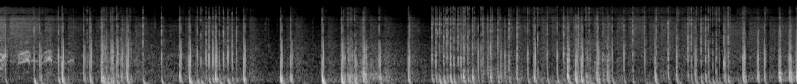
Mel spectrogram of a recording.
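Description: Fireworks going off: a rapid series of sharp shots and reports. There is a thinner patch about three seconds in, then a dense run of shots starts suddenly and carries on.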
